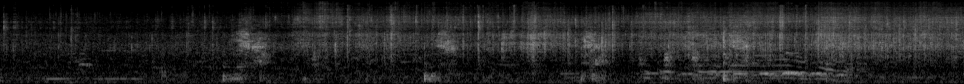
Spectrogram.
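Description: Banana slices fry in hot oil, a steady crackling sizzle with a few clinks and stirring scrapes, heard close throughout.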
